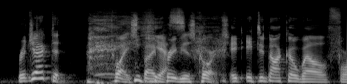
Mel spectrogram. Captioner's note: laughing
